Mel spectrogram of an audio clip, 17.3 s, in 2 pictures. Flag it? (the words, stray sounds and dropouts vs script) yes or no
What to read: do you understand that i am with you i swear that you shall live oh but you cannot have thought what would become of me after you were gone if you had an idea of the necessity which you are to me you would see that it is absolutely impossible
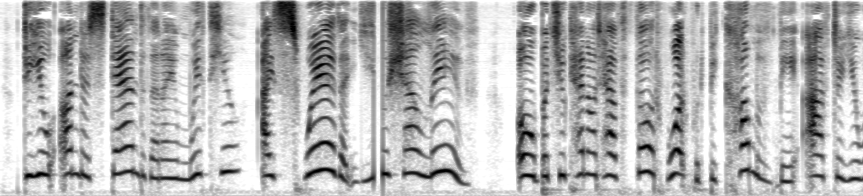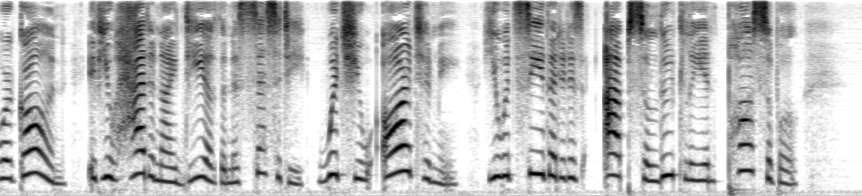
yes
